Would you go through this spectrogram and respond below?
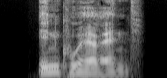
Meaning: incoherent (not coherent)
- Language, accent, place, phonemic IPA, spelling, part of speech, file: German, Germany, Berlin, /ˈɪnkohɛˌʁɛnt/, inkohärent, adjective, De-inkohärent.ogg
